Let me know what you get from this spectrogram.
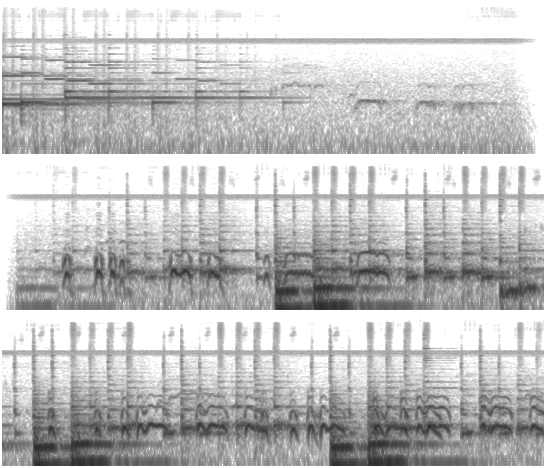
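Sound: owl hooting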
